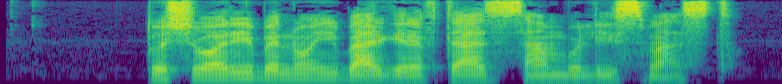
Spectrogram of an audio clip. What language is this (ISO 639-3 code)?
fas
